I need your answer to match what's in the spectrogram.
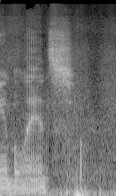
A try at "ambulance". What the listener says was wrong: Instead of bu, it was buh. Buh.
